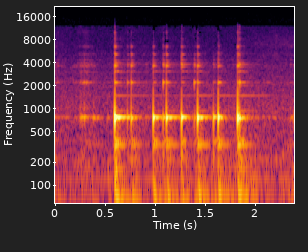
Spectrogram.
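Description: Long dark-painted nails tap on the rim and curved sides of a large, empty, hollow clear glass fish bowl. Eight quick, bright clinks ring with a steady glassy tone near 780 Hz, each fading almost at once.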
